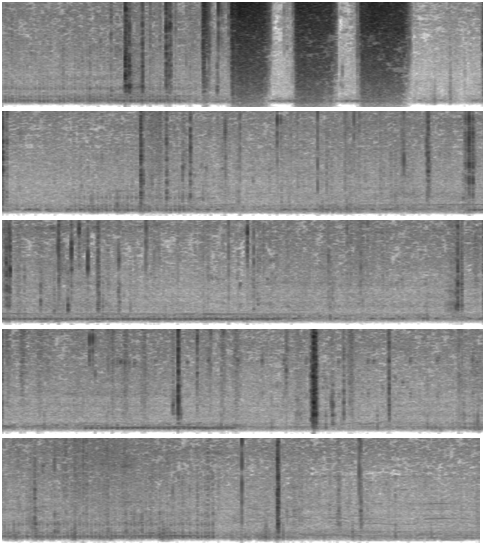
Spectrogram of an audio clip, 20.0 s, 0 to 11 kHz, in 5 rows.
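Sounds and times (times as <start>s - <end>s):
loud hissing blasts: 1.7s - 3.4s.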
